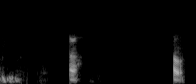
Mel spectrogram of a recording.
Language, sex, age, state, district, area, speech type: Malayalam, male, 45-60, Kerala, Kottayam, rural, conversation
